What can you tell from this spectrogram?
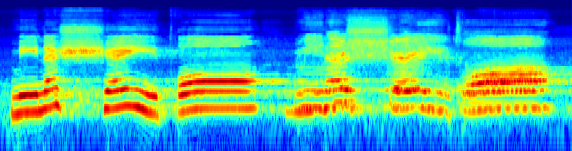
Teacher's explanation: شین کی آواز کو مکمل ہونے دیں اور اس کے اوپر شد کو بھی مضبوطی کے ساتھ ادا کریں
